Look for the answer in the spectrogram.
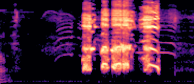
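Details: Aseel rooster from Pakistan crowing in four broken, hoarse bursts over about a second, with an ending that slides downward, preceded by faint distant crowing.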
